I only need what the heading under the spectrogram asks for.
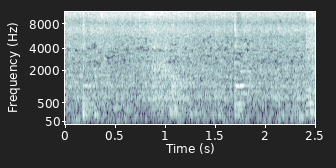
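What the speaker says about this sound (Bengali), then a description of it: "দিয়ে ভালো করে কষিয়ে নিতে হবে।" Spice paste with ground cumin frying in oil in a pan while fish oil-jhal is cooked, a steady close sizzle with faint scraping stir sounds, no talk.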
